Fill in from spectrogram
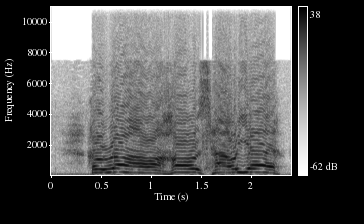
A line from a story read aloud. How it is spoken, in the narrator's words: cries this apparition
